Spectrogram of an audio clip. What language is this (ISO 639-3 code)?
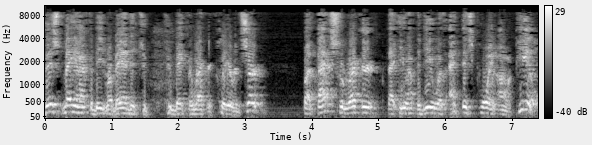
eng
